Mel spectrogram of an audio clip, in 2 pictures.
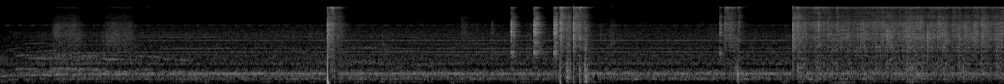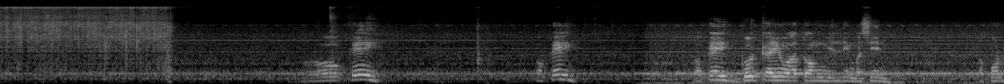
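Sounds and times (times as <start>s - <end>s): welding arc crackle and hiss: 3.3s - 3.5s, 5.1s - 6.2s, 7.1s - 12.0s.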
